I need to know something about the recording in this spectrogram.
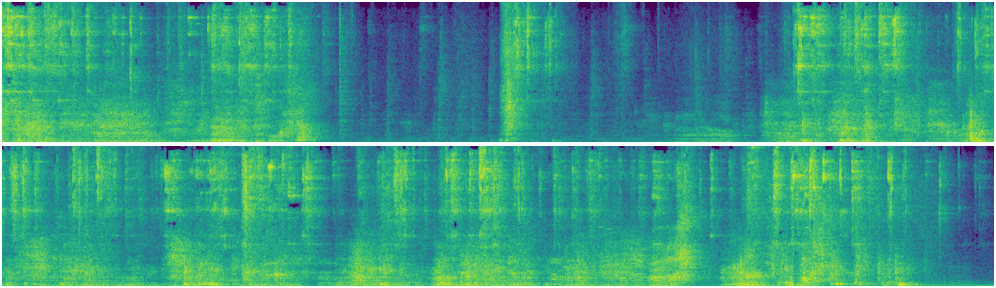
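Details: Siberian Huskies Taiga and Blade, two friends wrestling in daily rough play, not fighting. Continuous raspy growling and snarling in long noisy bursts, broken by short pauses, with scuffling throughout.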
